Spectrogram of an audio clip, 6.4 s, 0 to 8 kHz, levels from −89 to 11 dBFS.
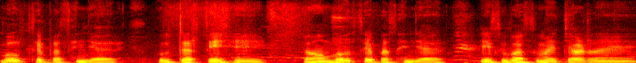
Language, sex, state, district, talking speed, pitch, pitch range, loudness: Hindi, male, Chhattisgarh, Kabirdham, 140 wpm, 125 Hz, 115-145 Hz, -18 LUFS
